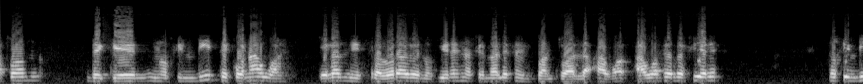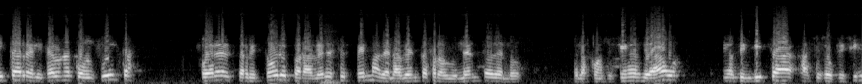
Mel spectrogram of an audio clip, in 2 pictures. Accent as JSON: {"language": "Spanish", "region": "Sonora", "country": "Mexico", "said": "pues es una lucha constante que ha llevado mi pueblo para defender este pequeño territorio."}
